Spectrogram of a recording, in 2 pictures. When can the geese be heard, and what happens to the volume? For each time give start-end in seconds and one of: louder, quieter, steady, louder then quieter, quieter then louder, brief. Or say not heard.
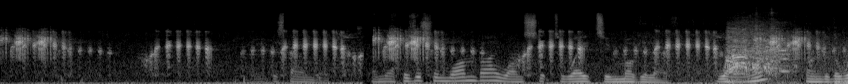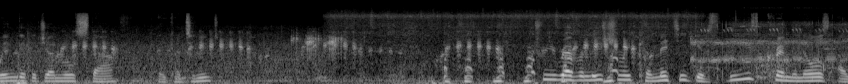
7.2-14.8 quieter then louder.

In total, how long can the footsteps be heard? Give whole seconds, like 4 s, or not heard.
not heard.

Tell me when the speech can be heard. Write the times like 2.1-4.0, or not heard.
2.5-10.7, 13.8-16.9.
